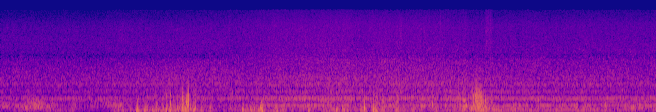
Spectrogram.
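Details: A Western honey bee swarm that has just left a beekeeper's hive moves to settle on a nearby small tree, making a thick droning buzz that swells and fades, with louder close passes over soft wind; Western honey bee.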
